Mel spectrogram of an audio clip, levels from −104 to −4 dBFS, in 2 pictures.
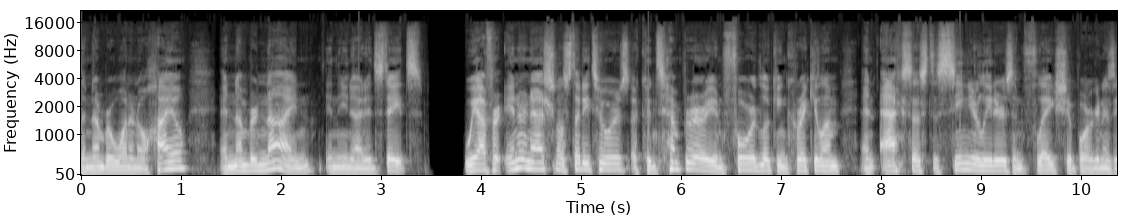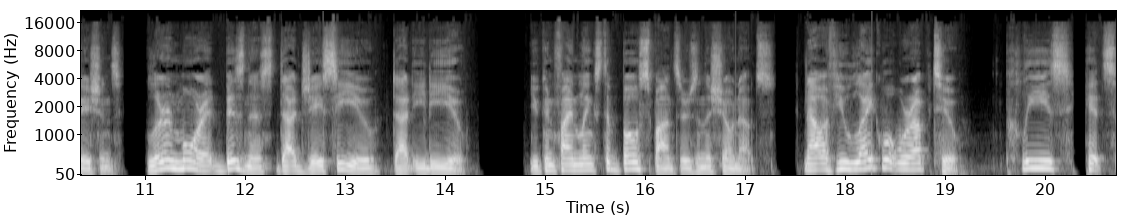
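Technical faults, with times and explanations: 2.77, 5.67, 8.79, 12.78, 16.90 and 18.26 s: dropped samples. Six sharp isolated clicks, likely a sliver well under a millisecond going missing, so the waveform jumps abruptly.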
